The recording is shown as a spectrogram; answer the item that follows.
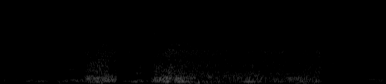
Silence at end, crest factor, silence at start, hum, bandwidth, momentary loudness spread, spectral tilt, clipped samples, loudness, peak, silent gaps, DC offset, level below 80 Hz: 0 s; 18 dB; 0.05 s; none; 9 kHz; 8 LU; -5.5 dB/octave; under 0.1%; -61 LUFS; -44 dBFS; none; under 0.1%; -78 dBFS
